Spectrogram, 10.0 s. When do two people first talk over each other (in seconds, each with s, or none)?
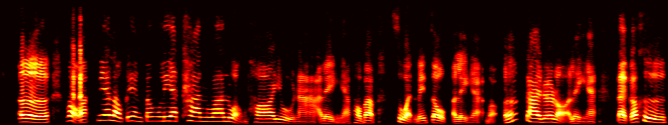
none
